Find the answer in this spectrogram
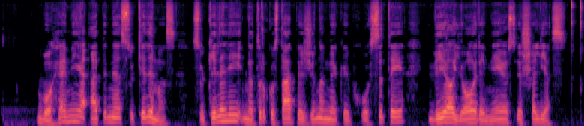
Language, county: Lithuanian, Kaunas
